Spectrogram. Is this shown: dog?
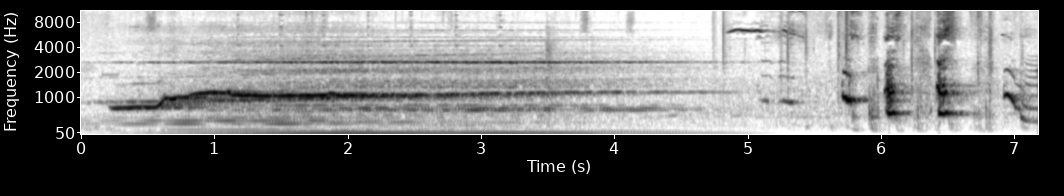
yes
